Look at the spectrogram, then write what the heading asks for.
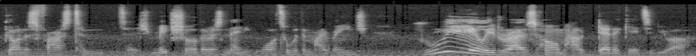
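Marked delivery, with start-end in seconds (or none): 4.2-6.9 drawn-out, loud mocking emphasis on the start; sarcastic admiration. Captive hero mocking the villain's precautions, sarcastic.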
